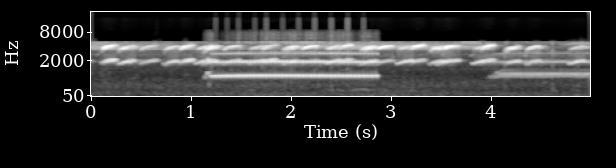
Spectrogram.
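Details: At a waterhole in Sabi Sand, South Africa, frogs call around a foam nest at 03:40 on a January night: two-second pure whistled tones over a fast stream of repeated chirping notes from many callers.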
